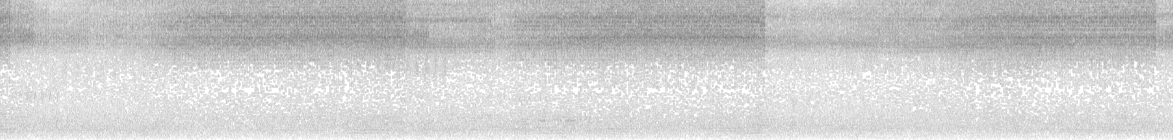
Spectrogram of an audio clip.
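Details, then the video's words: Meadow grasshoppers on a summer day in the countryside: a shrill, continuous high buzz that swells and fades in several long waves, with abrupt drops in intensity. "КУЗНЕЧИКИ. Слушать звуки летнего луга"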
